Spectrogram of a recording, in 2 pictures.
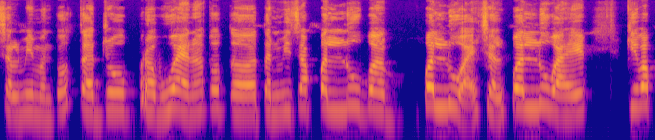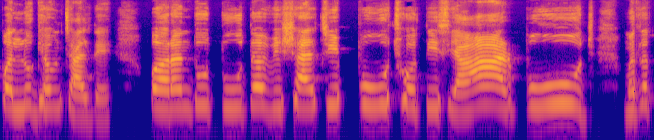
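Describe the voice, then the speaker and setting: A woman's voice: high voice, a bit bright, no room sound, clean studio sound. A young woman vlogger giving her sarcastic, indignant take on a reality show, scolding and mixing in English and Hindi words. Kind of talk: opinionated reaction vlog.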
